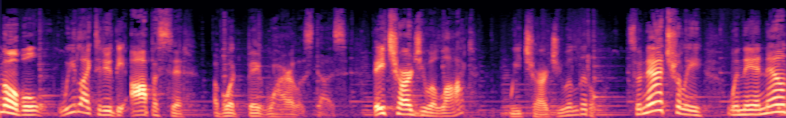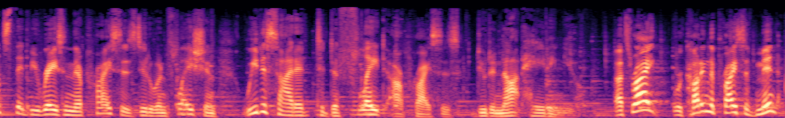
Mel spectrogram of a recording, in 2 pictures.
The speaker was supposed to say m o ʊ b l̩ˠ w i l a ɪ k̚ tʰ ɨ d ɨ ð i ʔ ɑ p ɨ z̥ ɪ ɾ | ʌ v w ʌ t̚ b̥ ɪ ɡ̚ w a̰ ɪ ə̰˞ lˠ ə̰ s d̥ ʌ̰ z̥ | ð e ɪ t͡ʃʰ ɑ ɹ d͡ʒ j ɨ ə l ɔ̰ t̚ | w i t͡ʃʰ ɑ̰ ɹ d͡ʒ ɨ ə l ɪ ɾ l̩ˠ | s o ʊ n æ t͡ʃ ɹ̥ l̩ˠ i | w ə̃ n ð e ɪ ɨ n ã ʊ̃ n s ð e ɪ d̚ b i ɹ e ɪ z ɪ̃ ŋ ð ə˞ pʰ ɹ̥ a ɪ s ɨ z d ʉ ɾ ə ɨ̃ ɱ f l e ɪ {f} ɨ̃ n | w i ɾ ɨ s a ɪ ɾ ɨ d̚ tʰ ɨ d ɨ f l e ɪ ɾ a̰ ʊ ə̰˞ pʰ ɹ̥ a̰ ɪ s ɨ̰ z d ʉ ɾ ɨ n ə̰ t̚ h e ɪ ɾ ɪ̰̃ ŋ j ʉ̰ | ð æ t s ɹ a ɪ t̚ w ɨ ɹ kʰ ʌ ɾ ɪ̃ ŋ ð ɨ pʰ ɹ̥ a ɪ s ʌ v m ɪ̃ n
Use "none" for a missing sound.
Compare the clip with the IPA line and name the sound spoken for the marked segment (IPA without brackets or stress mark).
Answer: ʃ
